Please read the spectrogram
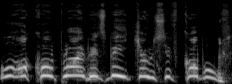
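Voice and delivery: very high squeaky Cockney voice. Discussing the story's characters, imagining Joseph Cobble as a squire, in squeaky Cockney voice. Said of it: "not as a squeaky voice teen".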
